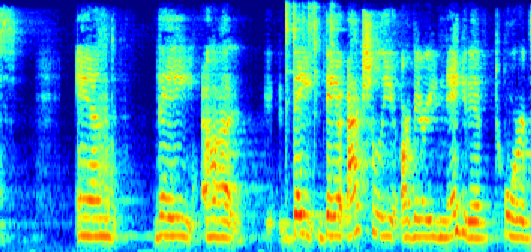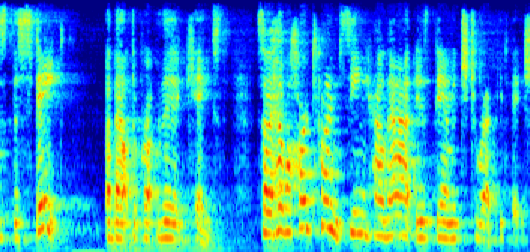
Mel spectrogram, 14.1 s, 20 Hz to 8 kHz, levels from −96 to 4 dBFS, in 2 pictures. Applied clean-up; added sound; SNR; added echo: neural separator model SepFormer DNS4.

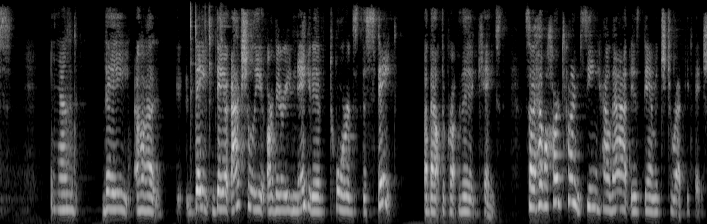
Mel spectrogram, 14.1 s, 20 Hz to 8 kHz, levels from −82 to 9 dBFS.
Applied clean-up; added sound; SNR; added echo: neural mask model DeepFilterNet 3.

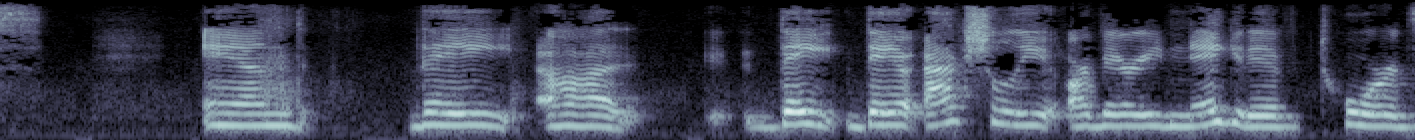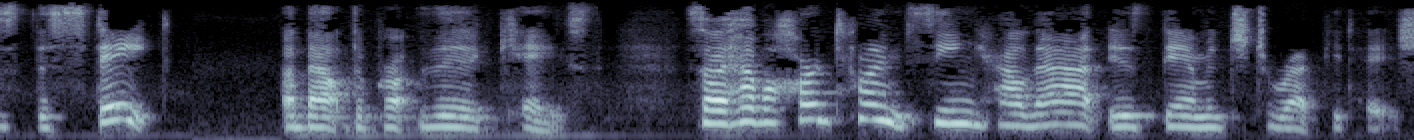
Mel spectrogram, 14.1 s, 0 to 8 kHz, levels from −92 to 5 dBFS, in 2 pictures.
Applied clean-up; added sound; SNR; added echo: none; none; none; none.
